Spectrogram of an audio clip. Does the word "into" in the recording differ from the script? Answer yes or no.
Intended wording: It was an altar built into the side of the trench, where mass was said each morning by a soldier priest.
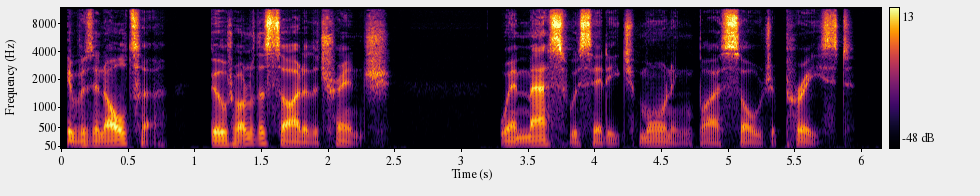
yes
